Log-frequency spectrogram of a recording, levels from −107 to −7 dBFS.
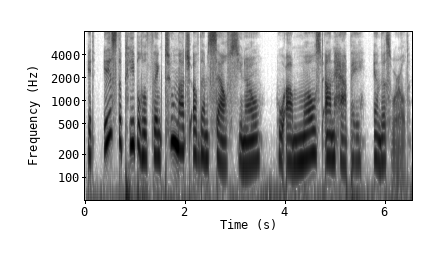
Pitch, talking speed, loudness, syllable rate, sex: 190 Hz, 175 wpm, -17 LUFS, 4.4 syllables/s, female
